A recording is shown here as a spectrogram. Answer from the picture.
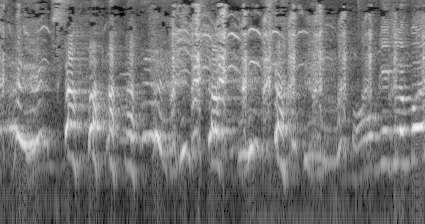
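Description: Laughter and chuckling, with some talk mixed in.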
